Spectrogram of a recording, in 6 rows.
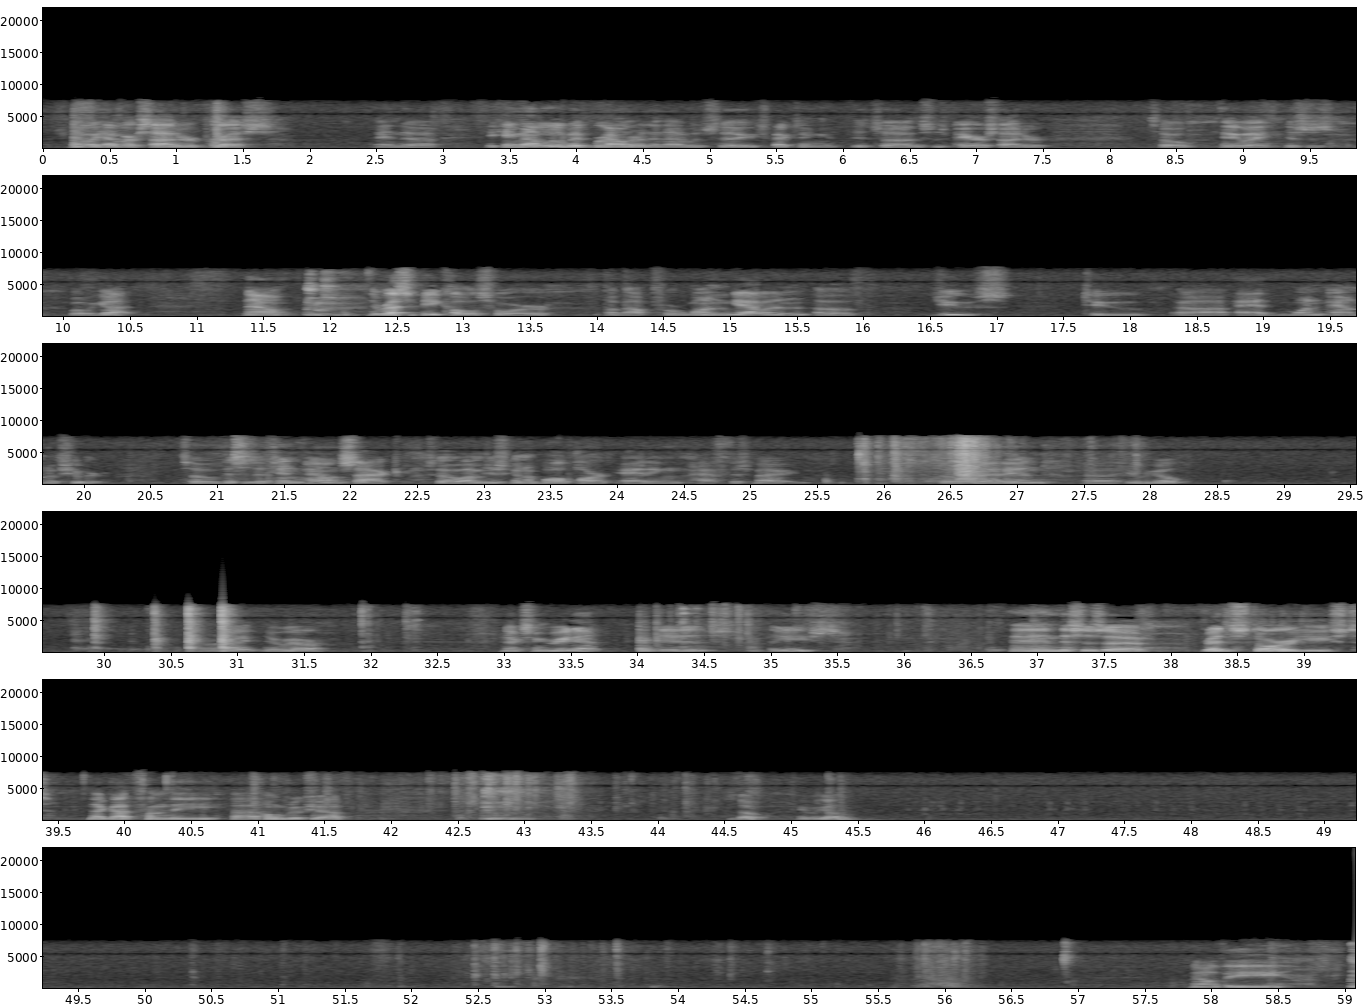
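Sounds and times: faint room hum: 0.0s - 59.0s
packet rustling and clicking: 52.4s - 54.8s.

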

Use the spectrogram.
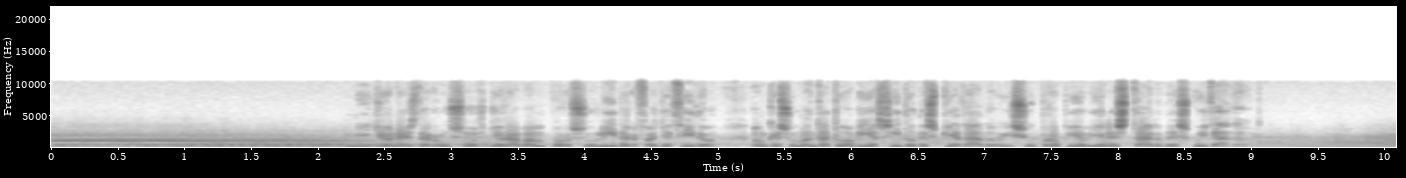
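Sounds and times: sirens sounding steady chord: 0.0s - 10.0s.

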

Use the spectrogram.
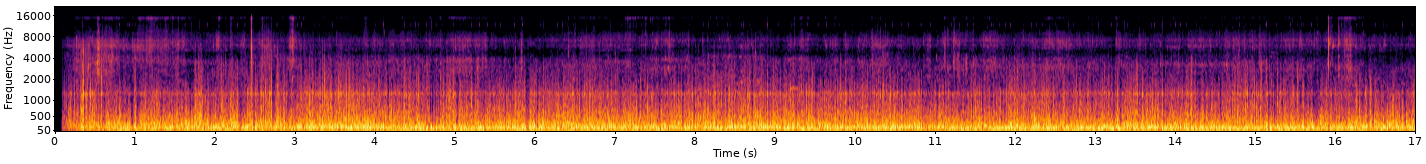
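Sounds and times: wind buffeting microphone: 0.1s - 17.0s.

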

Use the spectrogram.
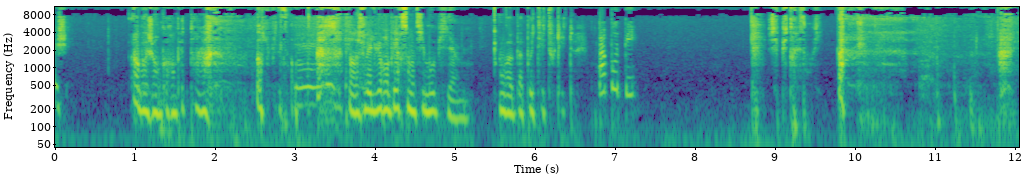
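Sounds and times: woman laughing softly: 1.9s - 3.7s, 9.8s - 12.0s.

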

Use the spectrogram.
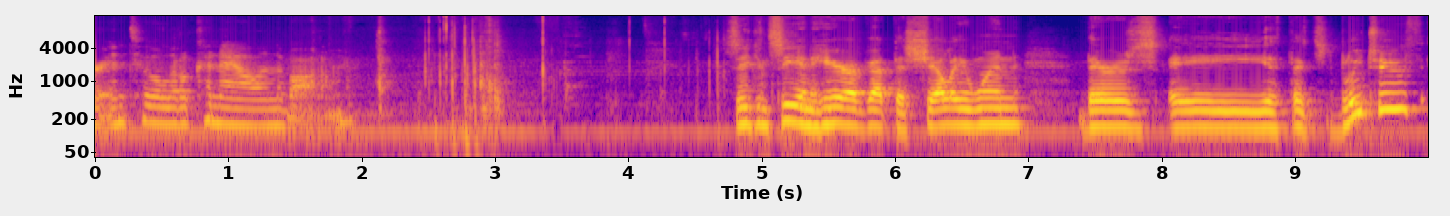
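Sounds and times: plastic clicks and rustles: 2.1s - 4.8s.

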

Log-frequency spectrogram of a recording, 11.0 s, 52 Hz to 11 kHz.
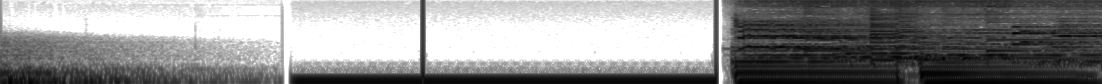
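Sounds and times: loud low hum: 2.9s - 10.2s
music track: 7.2s - 11.0s.

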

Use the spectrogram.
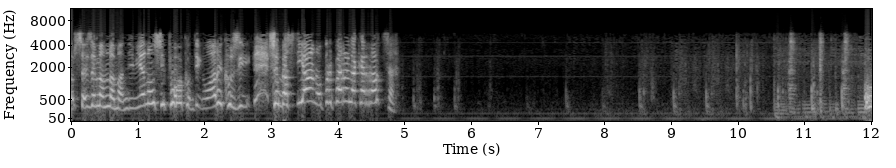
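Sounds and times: woman's footsteps: 4.9s - 11.5s
music: 10.5s - 12.0s.

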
